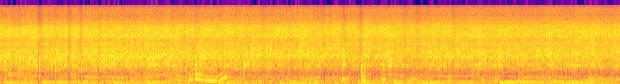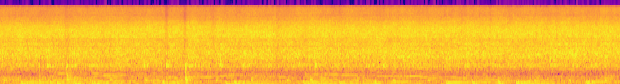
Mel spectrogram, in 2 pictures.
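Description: Diced chicken sizzling steadily in hot oil in a pan while a spatula stirs and turns the pieces, with light scraping against the pan.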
